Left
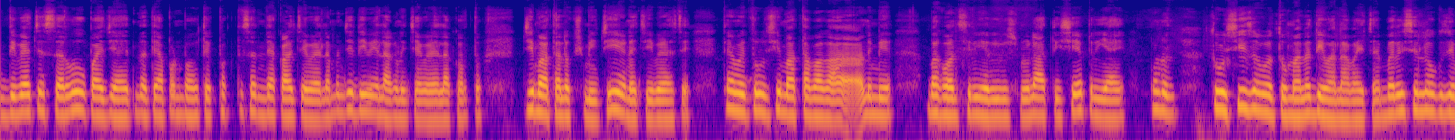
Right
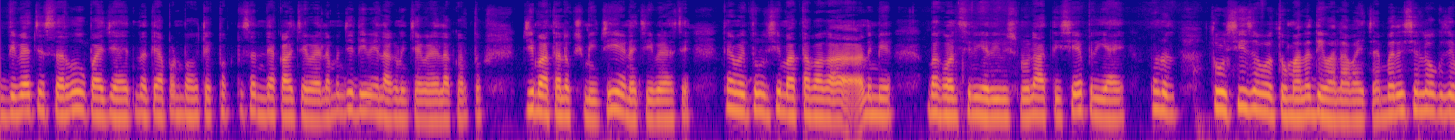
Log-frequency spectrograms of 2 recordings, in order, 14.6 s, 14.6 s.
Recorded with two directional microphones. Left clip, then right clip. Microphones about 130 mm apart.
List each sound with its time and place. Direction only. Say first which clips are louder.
0.1 s speech: left 7 dB; 20° left (ahead or behind)
9.9 s speech: left 5 dB; 20° right (ahead or behind)
10.2 s speech: left 7 dB; 15° left (ahead or behind)
12.1 s speech: left 6 dB; 30° left (ahead or behind)
13.1 s speech: left 7 dB; 50° left (ahead or behind)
